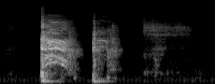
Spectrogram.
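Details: Adult with a lung infection coughing while reading poetry aloud: two harsh, loud, wet-sounding coughs in quick succession, then a softer breathy exhale; cough.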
